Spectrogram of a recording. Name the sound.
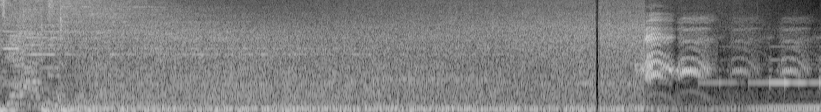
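raven cawing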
